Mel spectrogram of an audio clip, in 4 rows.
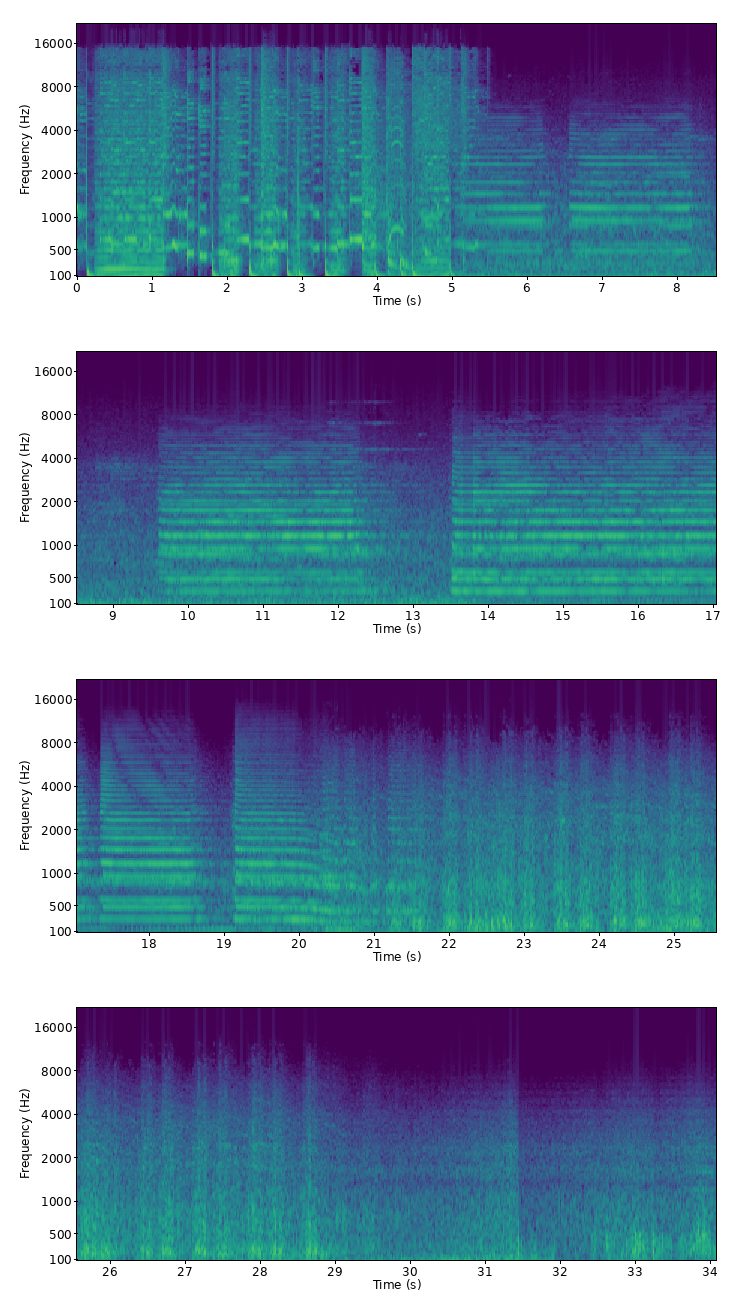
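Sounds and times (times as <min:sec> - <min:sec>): locomotive air horn blasts: 0:04.7 - 0:21.8
train coaches clattering over rail joints: 0:21.1 - 0:29.9.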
